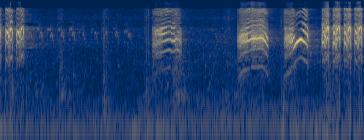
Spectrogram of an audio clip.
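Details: Ruby-cheeked sunbird in full song: short high buzzy bursts alternating with arched whistled notes and a rapid chattering run at the end.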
